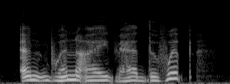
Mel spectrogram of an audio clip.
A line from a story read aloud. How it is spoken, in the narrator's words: gathering up my strength again, I stammered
